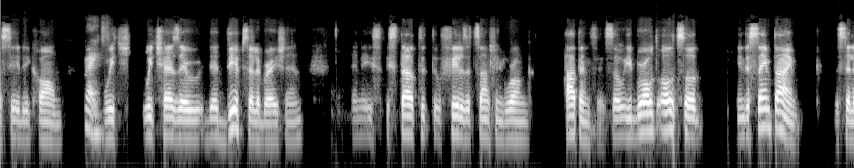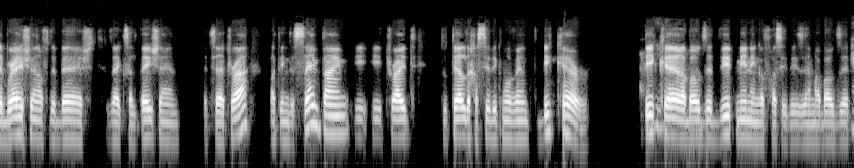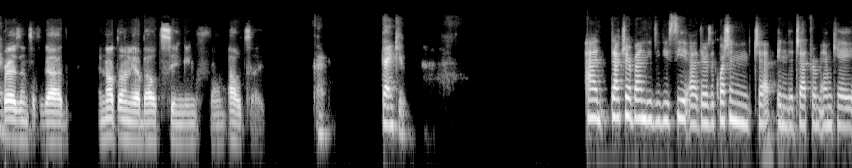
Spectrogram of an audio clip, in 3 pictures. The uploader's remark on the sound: In this online class we will read passages from this work. This audio was originally captured from Zoom.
